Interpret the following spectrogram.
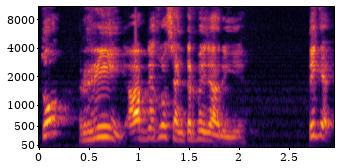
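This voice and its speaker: A man teaching a Hindi grammar class for exam preparation, explaining patiently and repeating checks like "right?", sounding out letters slowly. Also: sits high, very animated, darkish tone, no echo, recorded from a distance. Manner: explanatory, repetitive, mixes English words, says "ठीक है" and "है ना" often. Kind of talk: exam-prep classroom lecture.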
